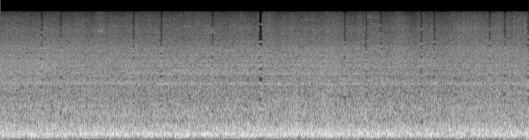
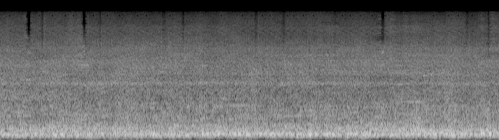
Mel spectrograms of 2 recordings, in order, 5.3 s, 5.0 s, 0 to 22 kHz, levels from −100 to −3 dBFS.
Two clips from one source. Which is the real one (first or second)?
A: first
